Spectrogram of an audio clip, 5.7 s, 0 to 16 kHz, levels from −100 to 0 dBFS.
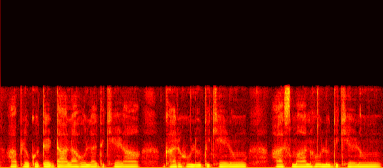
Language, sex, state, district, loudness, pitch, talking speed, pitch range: Garhwali, female, Uttarakhand, Uttarkashi, -31 LUFS, 165 Hz, 125 wpm, 165-170 Hz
